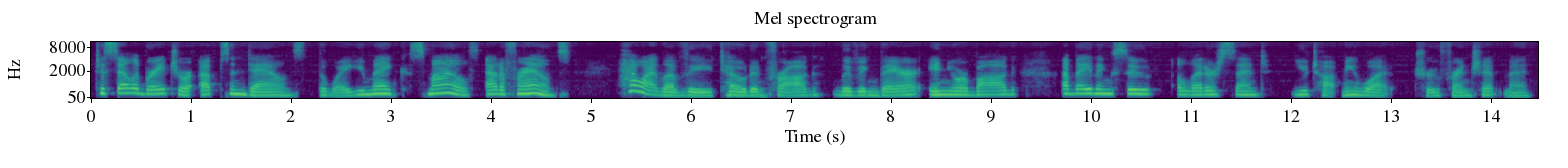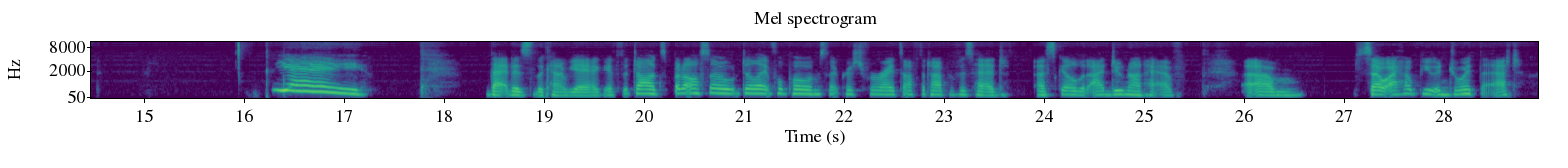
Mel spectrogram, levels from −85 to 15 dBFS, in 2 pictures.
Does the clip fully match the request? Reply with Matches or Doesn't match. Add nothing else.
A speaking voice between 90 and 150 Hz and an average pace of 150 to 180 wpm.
Doesn't match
